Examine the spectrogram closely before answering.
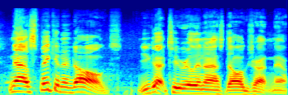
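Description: A man with a Southern US accent at a moderate pace, in a dry sound with no echo. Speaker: hunting channel interviewer. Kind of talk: casual interview. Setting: outdoors at a hound event. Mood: friendly, relaxed. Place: open country. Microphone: lapel.

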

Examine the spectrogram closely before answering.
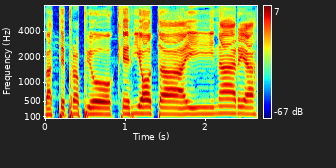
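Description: Animated and excited, a man with a high pitch speaks in a dry, close sound with no echo, in a very clean recording with a silent background. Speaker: football match commentator. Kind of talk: live football commentary. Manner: animated, excited on goals.

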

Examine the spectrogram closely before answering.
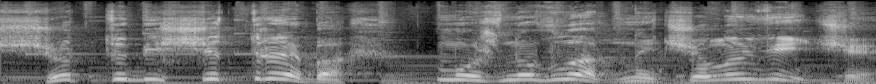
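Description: A put-on character voice speaks at a fairly slow pace over clear music in the background. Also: man, high pitch for a man.

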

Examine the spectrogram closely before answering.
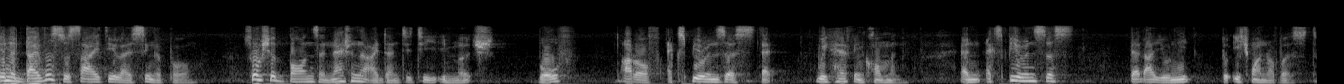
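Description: Delivery runs at a moderate pace, broken by long, frequent pauses. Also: man. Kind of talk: formal parliamentary speech. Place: hall. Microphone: podium.

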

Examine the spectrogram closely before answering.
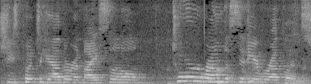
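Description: Noticeable background noise is present. A woman is speaking. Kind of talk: meeting announcements. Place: cafe. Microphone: camera far.

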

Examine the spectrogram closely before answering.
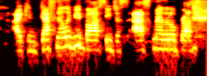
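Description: A woman talks at a very fast pace with a bright, sharp tone. Her voice sounds dry, with no echo. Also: quiet background. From Canada, Winnipeg. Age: 20s. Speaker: alumna keynote speaker. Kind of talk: commencement speech. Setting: video call. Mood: earnest, encouraging. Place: home room. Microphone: earbuds.

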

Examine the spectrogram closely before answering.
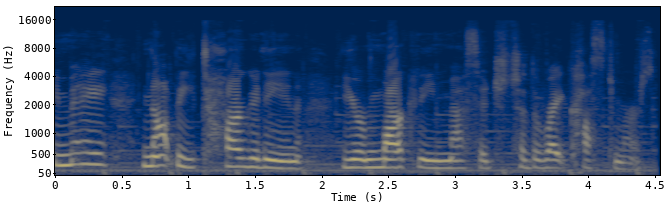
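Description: With faint music behind her, a woman talks at a moderate pace. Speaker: conference speaker. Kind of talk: promotional explainer to camera. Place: studio.

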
